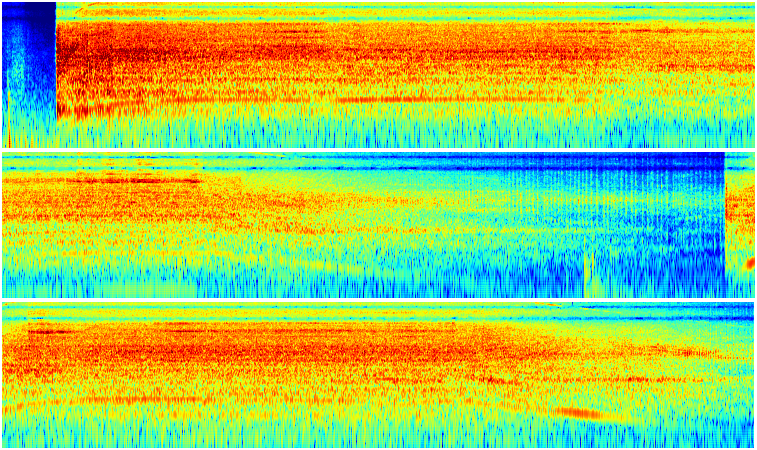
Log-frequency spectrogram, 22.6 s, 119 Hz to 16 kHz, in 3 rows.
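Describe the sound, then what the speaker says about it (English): Angle grinder working metal off the PTO lever shaft of an Allis-Chalmers D17 tractor, two long loud grinding passes with a whining tone that falls under load, separated by a brief pause. "I'm going to start grinding that mess off of there."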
